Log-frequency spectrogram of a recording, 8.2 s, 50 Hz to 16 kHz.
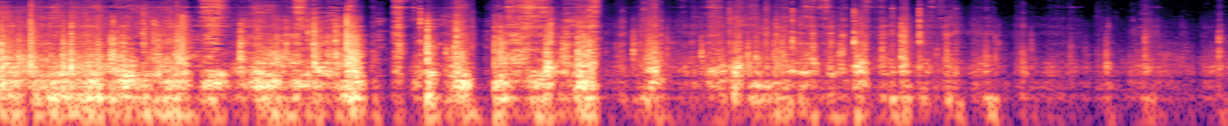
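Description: Deli 0616B hand-crank rotary pencil sharpener being cranked, its cutter shaving a wooden pencil with a rapid run of small clicks and scraping. The sound thins out and grows quieter near the end as the point is finished.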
